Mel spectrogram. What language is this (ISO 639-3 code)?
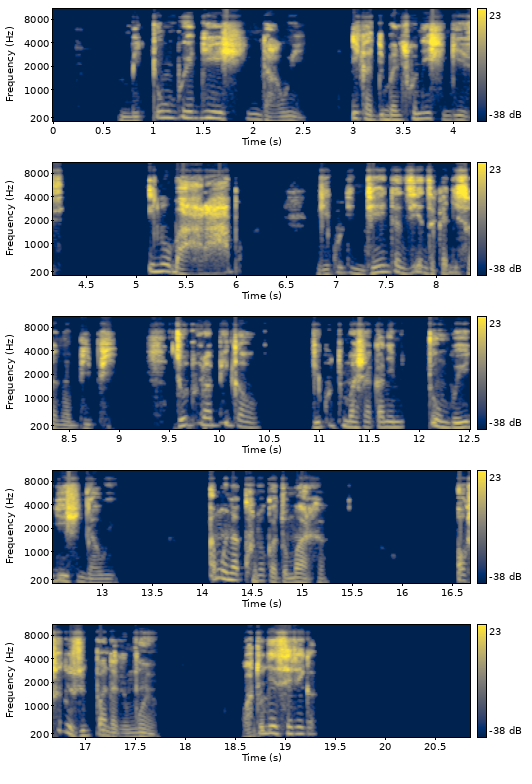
ndc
